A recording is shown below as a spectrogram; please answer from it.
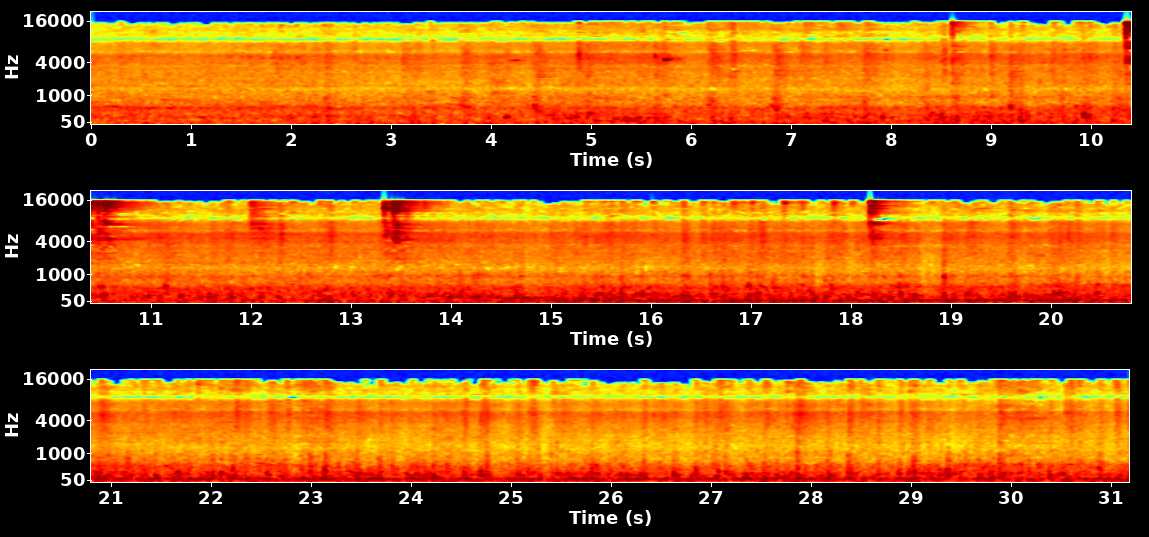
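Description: Passenger train running, heard from an open coach door beside a second train on the next track: a steady rumble and clatter of wheels on rail that grows louder about a third of the way in, with a few brief high wheel squeals around then and again near the middle.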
